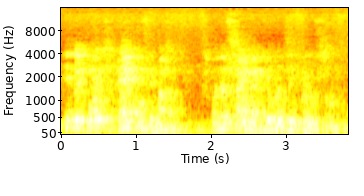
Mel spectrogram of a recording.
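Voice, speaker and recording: A man gives a storytelling religious lecture at a spiritist center. He is animated and acts out the dialogue in the first person. The sound is distant and lo-fi, in an echoey hall. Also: mid-range voice, fast, a little hiss or hum.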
